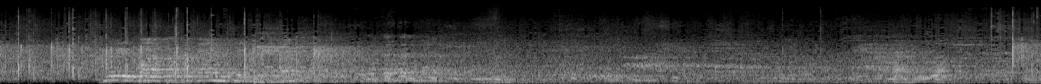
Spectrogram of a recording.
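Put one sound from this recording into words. An elderly man speaks through a microphone and loudspeaker in a large echoing hall.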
